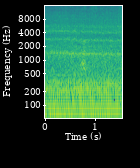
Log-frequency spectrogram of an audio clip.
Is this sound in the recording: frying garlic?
no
